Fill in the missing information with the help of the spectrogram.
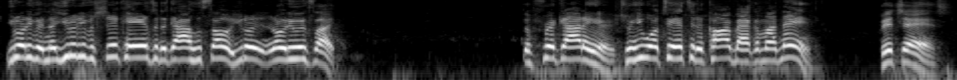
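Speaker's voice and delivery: loud, high furious rant at the roommate; real shouting match over a stolen car; angry yelling. Real, not acted. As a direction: yell it, fed up and outraged.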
